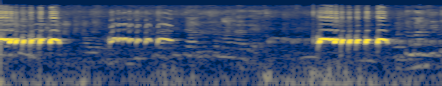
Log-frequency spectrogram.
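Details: Local zebra dove singing kerot and bekur phrases to stimulate reluctant doves: three rolling, trilled coo phrases about a second apart, separated by quieter low coos.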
